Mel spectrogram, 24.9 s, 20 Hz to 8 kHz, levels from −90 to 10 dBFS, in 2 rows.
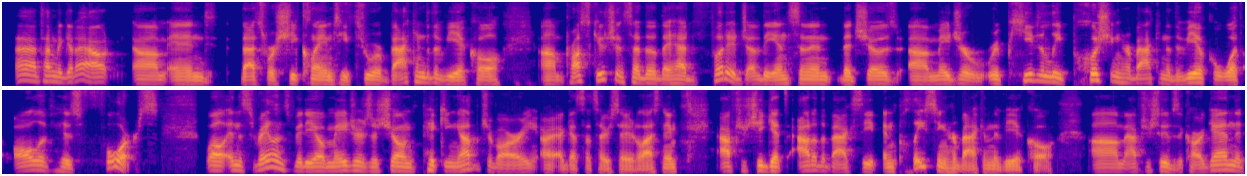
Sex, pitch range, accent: male, 90-115 Hz, American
